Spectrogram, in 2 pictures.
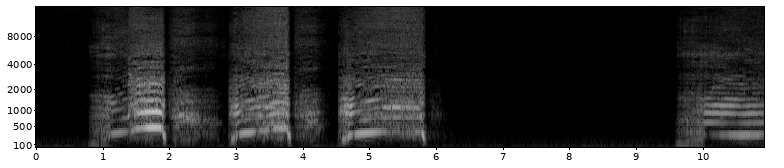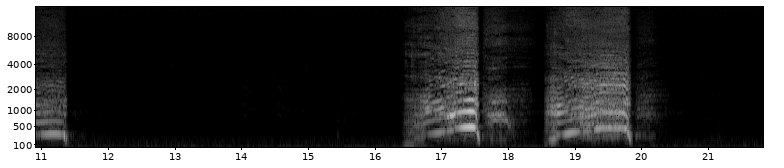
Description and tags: Cow Scream
Cow mooing like crazy, recorded at Kuhhorst, Germany, with a Senheiser shotgun mic (sorry, didn't take a look at the model) and an H4N Zoom recorder.
mooing, scream, moo, cow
